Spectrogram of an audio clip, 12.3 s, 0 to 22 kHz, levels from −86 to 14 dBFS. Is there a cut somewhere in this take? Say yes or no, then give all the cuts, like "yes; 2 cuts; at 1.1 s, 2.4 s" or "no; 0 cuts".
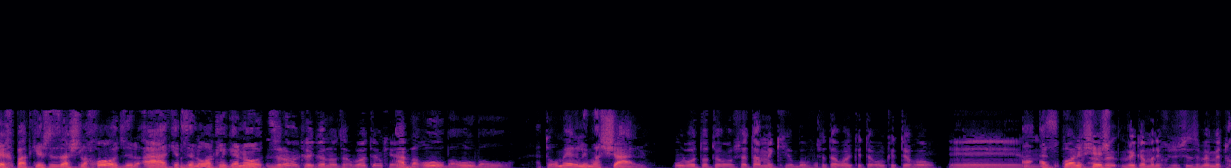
yes; 7 cuts; at 1.8 s, 3.8 s, 5.3 s, 6.8 s, 8.2 s, 9.4 s, 10.8 s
